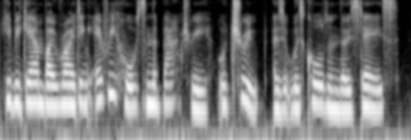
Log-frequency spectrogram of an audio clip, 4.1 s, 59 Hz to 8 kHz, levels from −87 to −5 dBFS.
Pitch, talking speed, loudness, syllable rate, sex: 200 Hz, 260 wpm, -15 LUFS, 7.0 syllables/s, female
